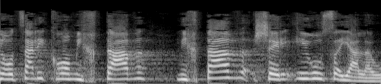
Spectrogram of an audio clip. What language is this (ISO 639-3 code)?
heb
